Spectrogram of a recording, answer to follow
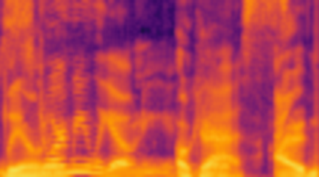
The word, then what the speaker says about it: Leoni: the one and only stormy how do you pronounce your last name stormy Leone okay yes I'm not gonna lie like it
